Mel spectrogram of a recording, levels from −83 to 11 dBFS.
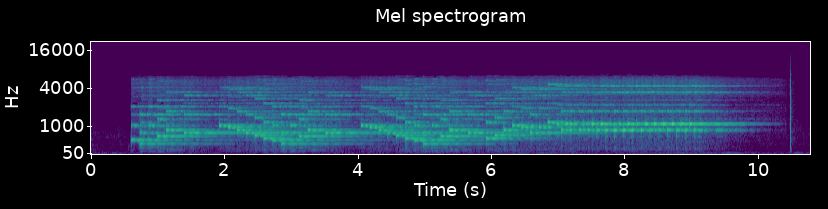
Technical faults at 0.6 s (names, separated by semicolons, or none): none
